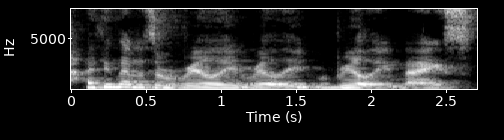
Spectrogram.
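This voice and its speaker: An unremarkable speaking voice from a woman, medium in pitch and fairly quick in pace. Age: 50s. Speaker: photography business coach. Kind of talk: solo podcast monologue. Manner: casual, with filler words.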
